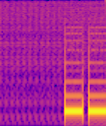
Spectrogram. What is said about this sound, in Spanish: ahí sonó, debe estar reconectando WhatsApp.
